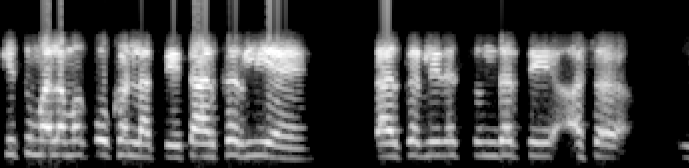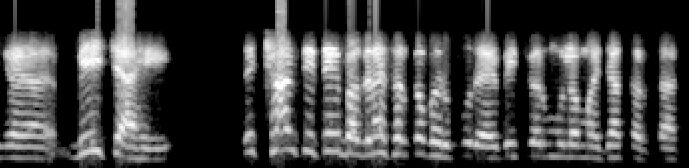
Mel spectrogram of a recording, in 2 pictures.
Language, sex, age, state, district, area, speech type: Marathi, female, 60+, Maharashtra, Mumbai Suburban, urban, conversation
